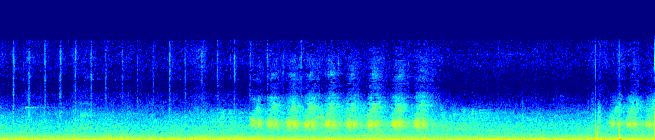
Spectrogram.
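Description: A bird chirping in a quick run of about nine short high notes, some five a second, starting a little before halfway through and stopping after about two seconds, over a low steady rumble.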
